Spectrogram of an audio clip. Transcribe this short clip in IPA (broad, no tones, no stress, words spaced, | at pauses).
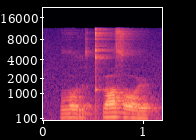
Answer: ðˤyrkʰɯzˤø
